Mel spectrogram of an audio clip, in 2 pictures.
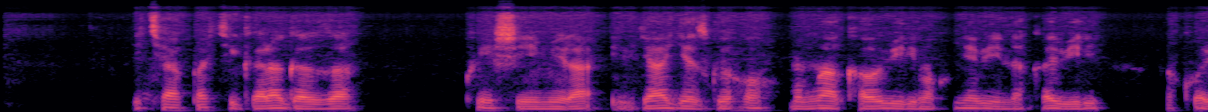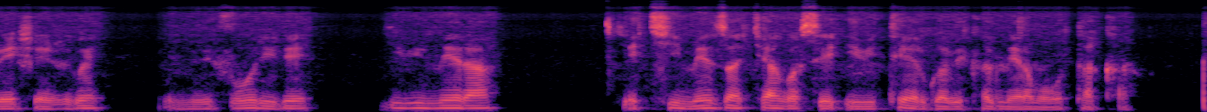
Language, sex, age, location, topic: Kinyarwanda, male, 25-35, Huye, health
